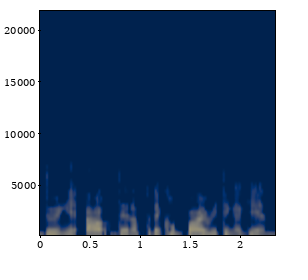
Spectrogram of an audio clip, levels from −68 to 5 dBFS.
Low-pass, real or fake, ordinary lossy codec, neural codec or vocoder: 7.2 kHz; fake; none; codec, 16 kHz in and 24 kHz out, 1 kbps, XY-Tokenizer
